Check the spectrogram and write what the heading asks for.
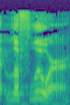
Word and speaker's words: LaFleur: Now I'm adding more syllables to LaFleur's name after Tom Pelissero did his whole thing on NFL Now about how it's three syllables.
